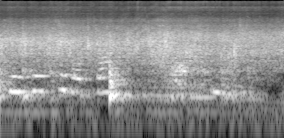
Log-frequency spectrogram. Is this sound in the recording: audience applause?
no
